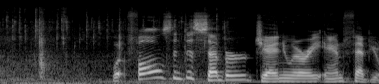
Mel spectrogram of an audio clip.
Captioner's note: rain pattering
